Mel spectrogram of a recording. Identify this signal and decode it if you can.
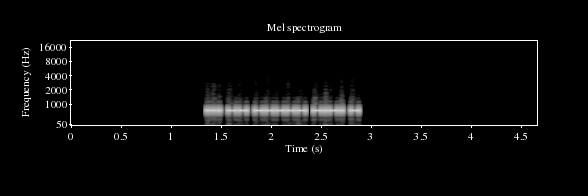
Morse code, heard as a keyed tone, about 44 wpm, 700 Hz. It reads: SM0CT
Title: DXCC-100 Call Signs - 5 Characters - 45wpm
